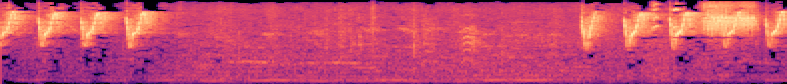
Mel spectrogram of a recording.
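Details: Weaver in gacor song: three sharp, buzzy high notes spaced about a quarter-second apart, a quiet gap with low background rumble, then a cluster of rasping chips and a short sizzle.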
